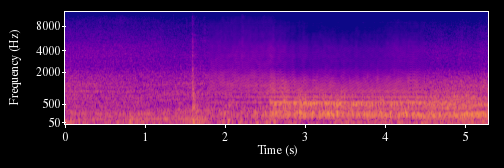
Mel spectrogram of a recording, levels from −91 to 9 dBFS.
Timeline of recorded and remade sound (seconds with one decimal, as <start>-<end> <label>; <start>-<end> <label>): 0.0-1.8 recorded; 1.8-4.5 remade; 4.5-5.3 recorded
